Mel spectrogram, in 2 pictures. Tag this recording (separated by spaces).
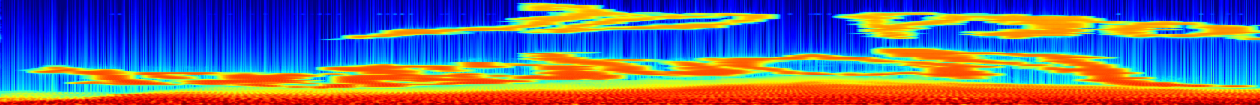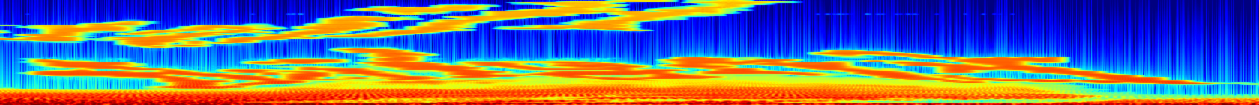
image-to-sound matter-transfer-beam scifi transporter ufo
